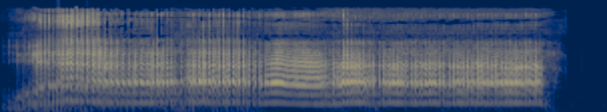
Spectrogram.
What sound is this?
Bad Singer (male) - Mal cantante (masculino)
I recorded some funny voices from friends for a job.
Grabé algunas voces graciosas con unos amigos para un trabajo.
GEAR: Cheap condenser mic/presonus tube.
EQUIPO: Micro de condensador barato/presonus tube.
cantando, voice, male, dumb, voz, masculino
